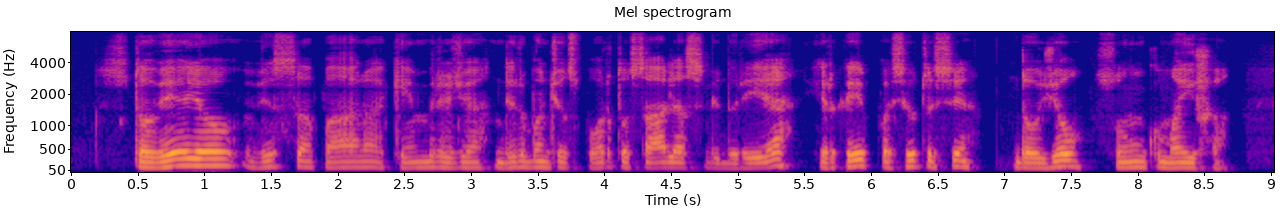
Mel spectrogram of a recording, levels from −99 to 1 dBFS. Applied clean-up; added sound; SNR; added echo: none; none; none; none.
